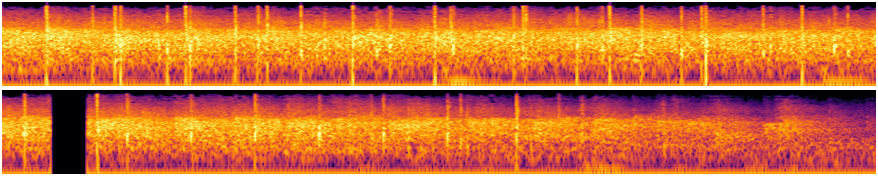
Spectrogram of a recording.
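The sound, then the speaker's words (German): Sustained audience applause for the second-place team of an exploit contest, dense and steady, with many overlapping claps forming a loud continuous wash; a brief cut to silence near the middle before the clapping resumes and slowly tapers. “Insofern auch hier nochmal ein ganz großer Applaus für den zweiten Sieger”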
